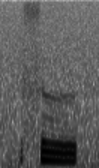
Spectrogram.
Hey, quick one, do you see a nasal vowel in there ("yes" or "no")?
no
